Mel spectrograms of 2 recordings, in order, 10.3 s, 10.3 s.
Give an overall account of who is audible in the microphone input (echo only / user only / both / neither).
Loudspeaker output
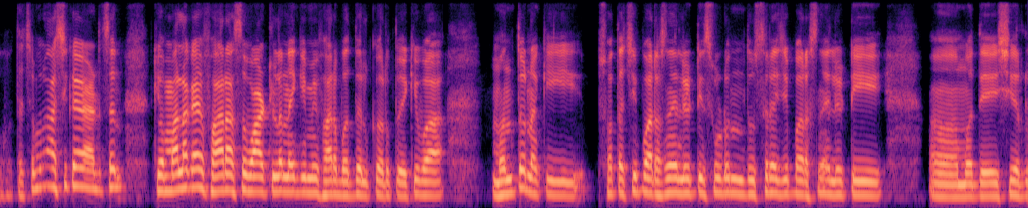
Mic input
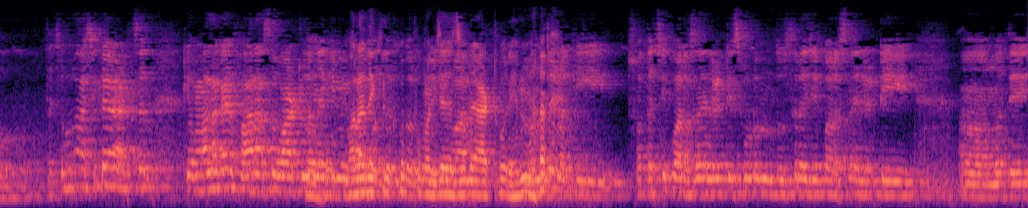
both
